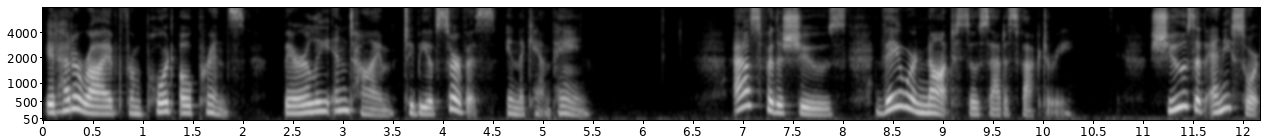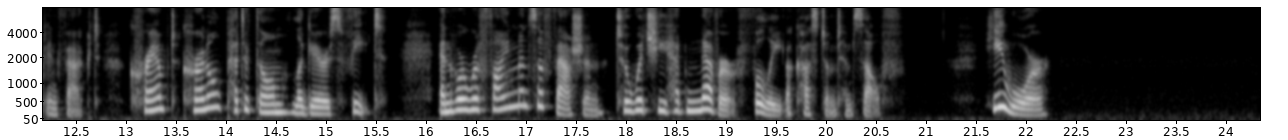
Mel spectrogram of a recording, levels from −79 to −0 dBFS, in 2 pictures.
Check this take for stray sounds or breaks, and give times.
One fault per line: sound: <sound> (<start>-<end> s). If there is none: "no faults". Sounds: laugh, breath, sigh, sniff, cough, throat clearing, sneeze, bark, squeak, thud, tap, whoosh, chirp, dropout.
no faults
